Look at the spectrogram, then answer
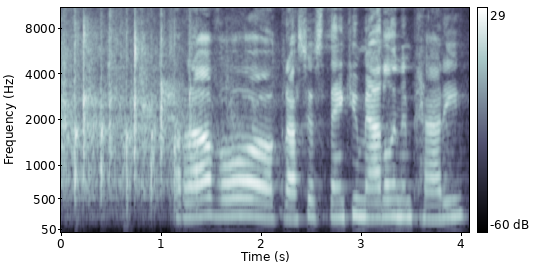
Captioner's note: audience applauding; speaking in foreign language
